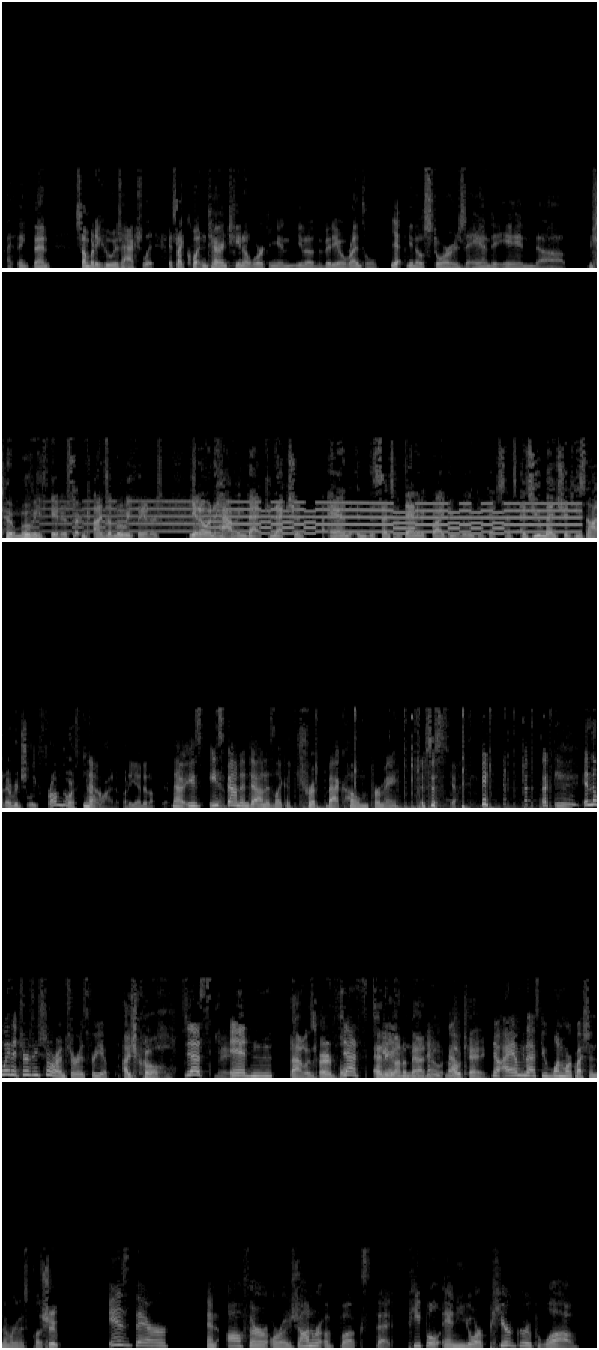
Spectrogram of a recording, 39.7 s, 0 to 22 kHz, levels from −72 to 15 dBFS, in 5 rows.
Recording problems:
garbled, watery; slightly; nothing above 8 kHz
siren; loud; from 8.5 to 16 s; peak 3 dB above the speech
keyboard typing; noticeable; from 20 to 23 s; peak 10 dB below the speech

